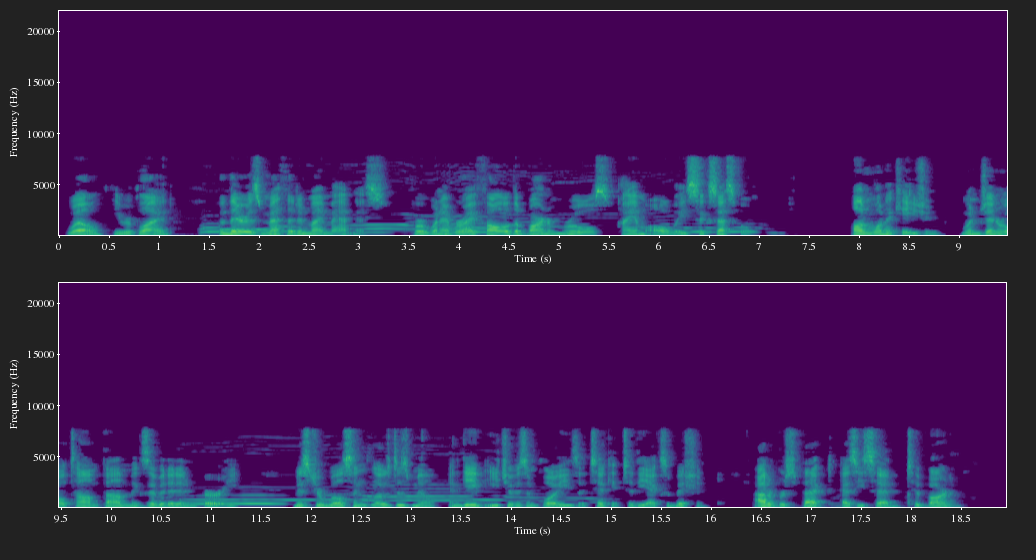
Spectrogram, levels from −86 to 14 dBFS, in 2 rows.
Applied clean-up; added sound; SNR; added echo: classical method Wiener filter.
